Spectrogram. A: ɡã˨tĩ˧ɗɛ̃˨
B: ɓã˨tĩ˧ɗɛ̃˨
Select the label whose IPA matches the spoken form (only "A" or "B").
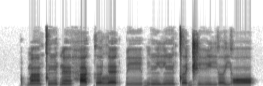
B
